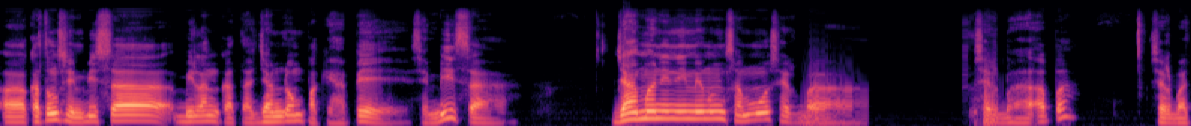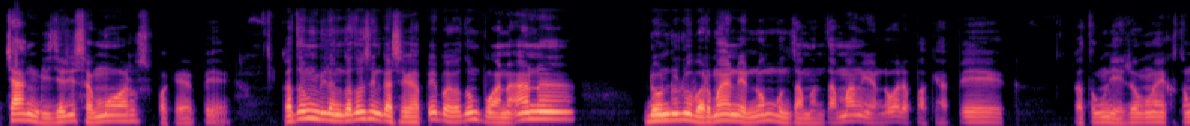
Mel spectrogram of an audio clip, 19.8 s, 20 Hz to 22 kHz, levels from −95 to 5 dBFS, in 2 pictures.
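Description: Robotic sound from repeated short buffers runs from 6.67 to 8.36 s. Across that stretch the speech collapses into a stiff, metallic buzz pitched at 93.8 Hz that still roughly tracks the words. The likely cause is audio arriving too slowly, so the playback side fills the gaps by looping a fragment of about 10.7 ms, one cycle of that buzz. Roughly half of the sound there is repetition, and the real material it replaces is skipped.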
